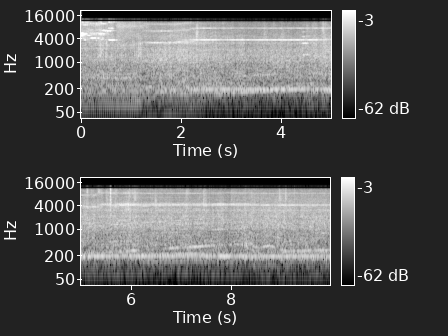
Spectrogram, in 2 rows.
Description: First Manchester Volvo B10BLE, with a strange, high-pitched noise!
